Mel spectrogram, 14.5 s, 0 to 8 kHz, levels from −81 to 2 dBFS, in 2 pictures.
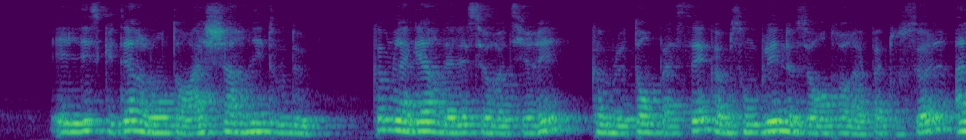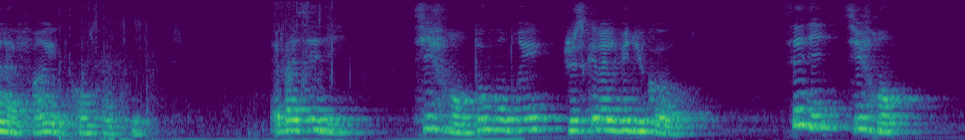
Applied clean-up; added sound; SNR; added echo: neural separator model SepFormer DNS4.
